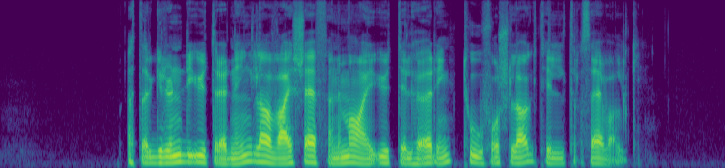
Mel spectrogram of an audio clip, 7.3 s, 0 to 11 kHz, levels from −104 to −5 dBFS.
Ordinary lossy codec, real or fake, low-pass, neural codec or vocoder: none; real; none; none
